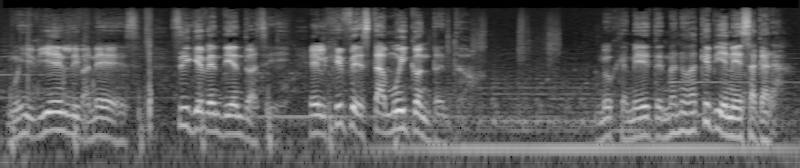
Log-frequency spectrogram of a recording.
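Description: A man's voice: mid-range voice, lively intonation, measured pace, over music, close to an everyday voice. An actor playing a bossy, overbearing male antiquities trafficker in an audio drama. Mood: smug.

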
